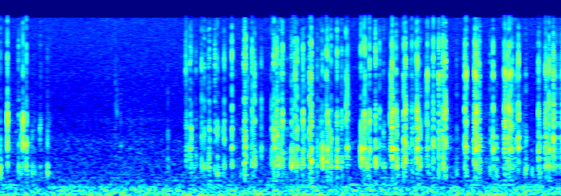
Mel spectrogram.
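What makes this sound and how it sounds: Fingernails tap and scratch the back and bristle side of a pink plastic hair brush. A few sparse clicks over a steady low rumble give way after about two seconds to dense, bright, crackling taps and scrapes that continue to the end.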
